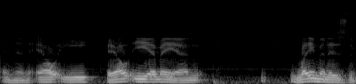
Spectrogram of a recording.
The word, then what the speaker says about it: Leman: Leman, L-E-M-A-N. It's a French, Swiss German, like Lake.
